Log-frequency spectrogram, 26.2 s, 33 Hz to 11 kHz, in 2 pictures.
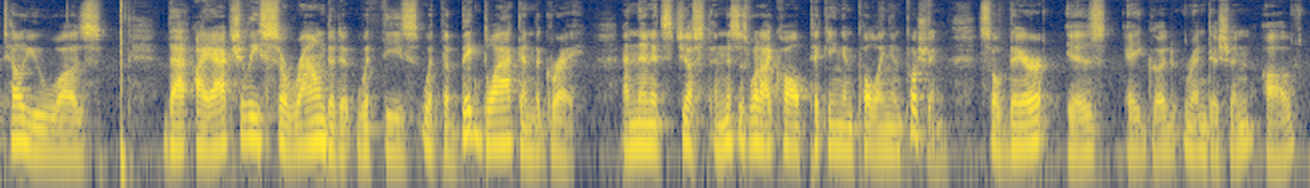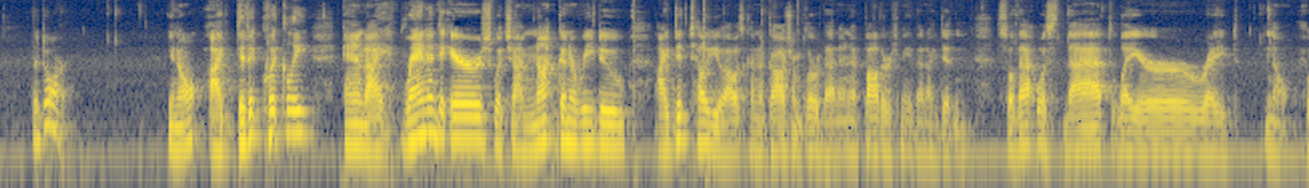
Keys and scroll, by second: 1.2 super+d.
